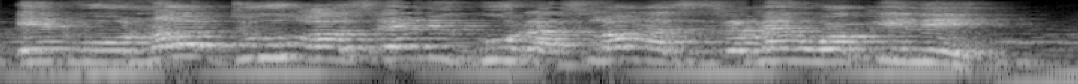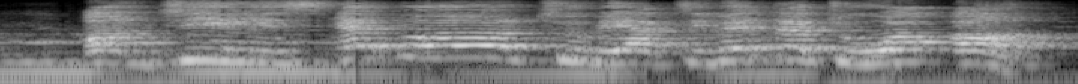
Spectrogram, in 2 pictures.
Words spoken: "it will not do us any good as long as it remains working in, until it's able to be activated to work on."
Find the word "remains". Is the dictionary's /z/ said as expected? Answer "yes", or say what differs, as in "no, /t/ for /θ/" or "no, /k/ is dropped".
no, /z/ is dropped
